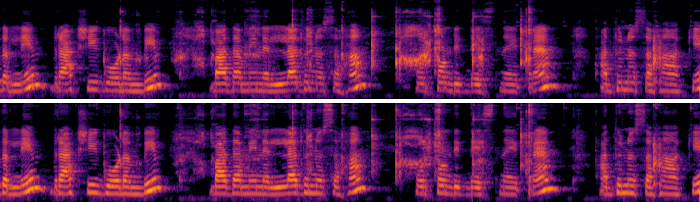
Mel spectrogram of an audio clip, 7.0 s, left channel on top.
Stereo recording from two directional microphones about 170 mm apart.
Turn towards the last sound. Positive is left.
turn(degrees=-40)  # may be behind; listen again after turning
